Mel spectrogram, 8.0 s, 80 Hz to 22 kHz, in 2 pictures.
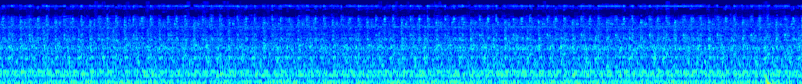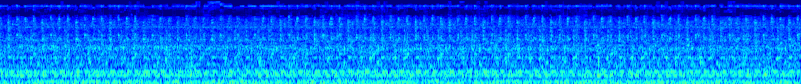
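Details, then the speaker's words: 2015 BMW F30 320i xDrive, N20 twin-turbo engine before timing chain replacement, no check engine light: steady idle with light fast metallic clicking. Worn timing chain rattle at idle. "It is not a big problem now. There is no check engine light. No nothing, but you can hear a little bit clicking noise and a little bit metallic noise."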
